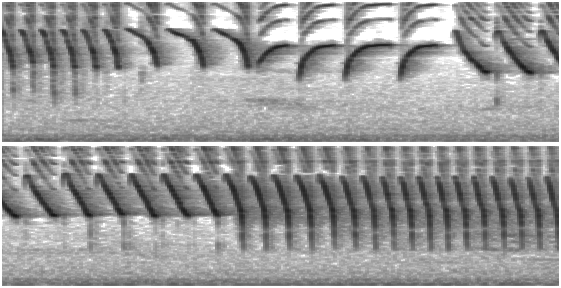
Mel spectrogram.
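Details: Domestic canary song used as a lure to provoke other canaries into singing, rolling ('ngeroll') style: rapid high trills of repeated notes, down-slurred sweeps, then a fast buzzy rolling trill rising toward the end.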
